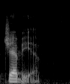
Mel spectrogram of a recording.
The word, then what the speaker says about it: Gebbia: But he somewhat recently, within the last couple of years, did like a family genealogy project found out where his family was from and found out that they actually say Gebbia there. – Oh, that's interesting. – So he has actually changed how he pronounces his last name. And so now his last name is Gebbia.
